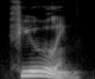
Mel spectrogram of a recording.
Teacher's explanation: Now we see the word fueling with the L between vowels. So it's a light L now.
